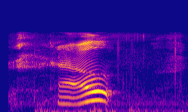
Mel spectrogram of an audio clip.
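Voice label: "nv3hai2", female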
